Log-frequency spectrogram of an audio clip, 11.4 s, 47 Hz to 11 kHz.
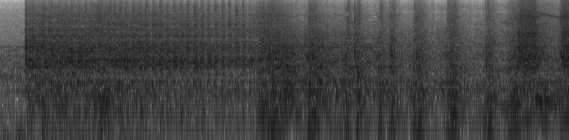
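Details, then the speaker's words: Mustang with ignition timing advanced to about 30 degrees and more fuel added: engine catches and runs rough and uneven with sharp metallic rattles over the exhaust as it revs; audible spark knock from too much advance. "oh god damn you hear that man that's a lot of ladies times gentlemen we got a lot more fuel added to it as you can hear the knocking now"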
